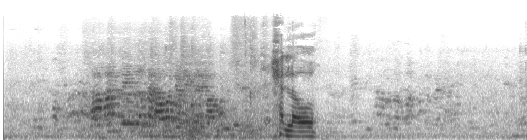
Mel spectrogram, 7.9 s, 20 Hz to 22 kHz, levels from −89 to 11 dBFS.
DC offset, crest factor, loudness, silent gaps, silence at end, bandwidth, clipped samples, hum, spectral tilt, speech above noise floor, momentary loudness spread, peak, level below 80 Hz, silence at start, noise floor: under 0.1%; 18 dB; -16 LUFS; none; 0 s; 13.5 kHz; under 0.1%; none; -5.5 dB/octave; 28 dB; 26 LU; -2 dBFS; -48 dBFS; 0.1 s; -45 dBFS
